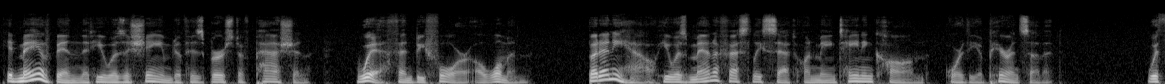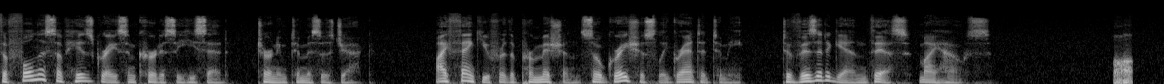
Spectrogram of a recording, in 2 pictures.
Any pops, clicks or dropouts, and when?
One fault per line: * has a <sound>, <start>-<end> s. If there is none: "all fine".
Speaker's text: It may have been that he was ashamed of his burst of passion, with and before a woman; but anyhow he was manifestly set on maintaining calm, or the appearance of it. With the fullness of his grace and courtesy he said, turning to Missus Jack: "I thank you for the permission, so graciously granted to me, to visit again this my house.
* has a laugh, 22.8-23.0 s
